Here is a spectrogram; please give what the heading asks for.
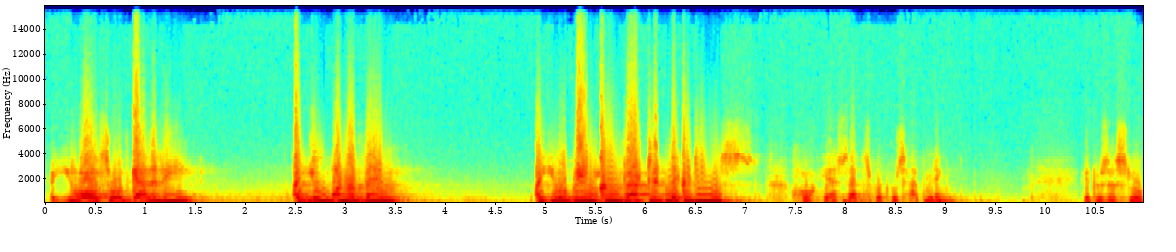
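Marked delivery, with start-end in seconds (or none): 0.0-7.1 high, loud, lashing questions; vicious accusation. Acted. They round on Nicodemus as a suspected convert, viciously accusing. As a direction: round on him like a whiplash, pitched far up. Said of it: "they rounded on him viciously like a whiplash".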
